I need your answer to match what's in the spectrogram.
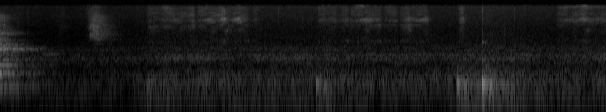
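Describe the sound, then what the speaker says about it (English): A teacher writes points by hand during a science lesson, with faint scratchy strokes and a few soft taps, quiet and close in a still room with low murmuring in the background. "I am writing the points by my own"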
